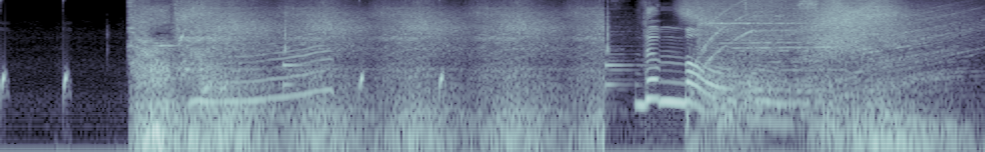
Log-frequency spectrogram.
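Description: A magical spell effect swells with shimmering, whooshing tones.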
